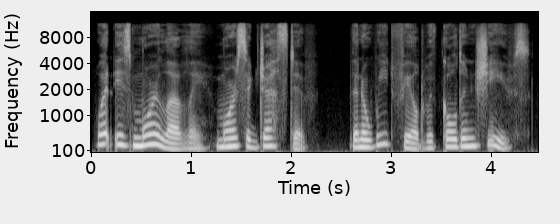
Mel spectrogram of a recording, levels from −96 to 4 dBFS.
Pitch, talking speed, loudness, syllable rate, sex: 195 Hz, 175 wpm, -17 LUFS, 5.1 syllables/s, female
